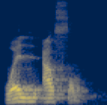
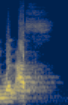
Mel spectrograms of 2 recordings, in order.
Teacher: wajib tebal tetap rnya dia punya hak untuk dibaca walaupun setengah Wal asr dia tebal dan jangan sampai dihilangkan menjadi Wal as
